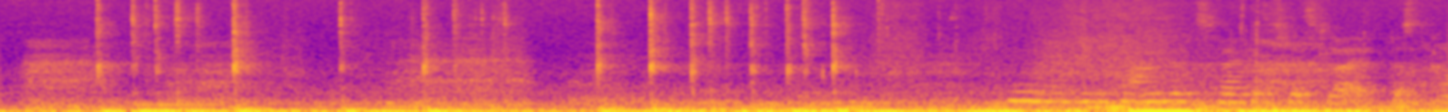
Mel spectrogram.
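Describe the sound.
Typing on a computer keyboard while writing a chat message: many quick, light key clicks in irregular bursts, with short pauses between runs, over a steady low background.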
